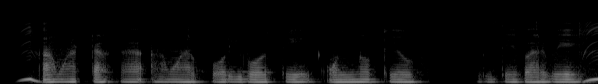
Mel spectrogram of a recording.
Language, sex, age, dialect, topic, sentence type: Bengali, male, 18-24, Jharkhandi, banking, question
